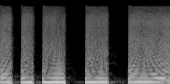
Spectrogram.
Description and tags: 140 Wub Grubsynth 04
loops, free, guitar, filter, sounds, drums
